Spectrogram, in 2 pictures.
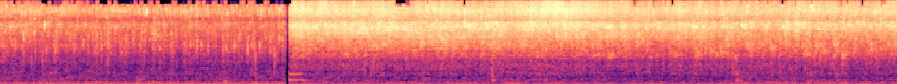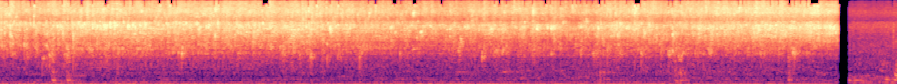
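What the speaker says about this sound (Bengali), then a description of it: "এই চিকেনগুলো খুব সুন্দর মতো ভাজা ভাজা কিন্তু হচ্ছে।" Chicken pieces fry in hot oil in a pan with a steady, loud, continuous sizzle that runs for the whole stretch after a brief quieter moment at the start, with faint stirring clatter beneath.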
